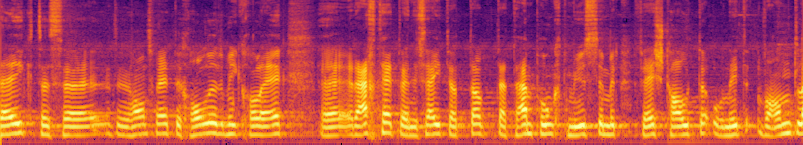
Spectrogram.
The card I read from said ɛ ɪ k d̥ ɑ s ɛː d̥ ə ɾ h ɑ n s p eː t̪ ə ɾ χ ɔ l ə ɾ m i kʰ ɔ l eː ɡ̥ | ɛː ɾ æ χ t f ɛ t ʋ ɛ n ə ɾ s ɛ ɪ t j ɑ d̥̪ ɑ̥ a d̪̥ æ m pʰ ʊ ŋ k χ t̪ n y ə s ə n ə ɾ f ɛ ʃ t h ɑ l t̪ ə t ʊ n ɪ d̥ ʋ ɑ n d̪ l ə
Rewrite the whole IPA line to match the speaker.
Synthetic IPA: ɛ ɪ k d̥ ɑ s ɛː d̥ ə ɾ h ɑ n s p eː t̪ ə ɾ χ ɔ l ə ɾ m i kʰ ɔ l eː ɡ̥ | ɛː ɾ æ χ t h ɛ t ʋ ɛ n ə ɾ s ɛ ɪ t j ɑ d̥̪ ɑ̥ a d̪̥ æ m pʰ ʊ ŋ k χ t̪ m y ə s ə m ə ɾ f ɛ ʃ t h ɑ l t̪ ə ʔ ʊ n ɪ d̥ ʋ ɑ n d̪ l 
